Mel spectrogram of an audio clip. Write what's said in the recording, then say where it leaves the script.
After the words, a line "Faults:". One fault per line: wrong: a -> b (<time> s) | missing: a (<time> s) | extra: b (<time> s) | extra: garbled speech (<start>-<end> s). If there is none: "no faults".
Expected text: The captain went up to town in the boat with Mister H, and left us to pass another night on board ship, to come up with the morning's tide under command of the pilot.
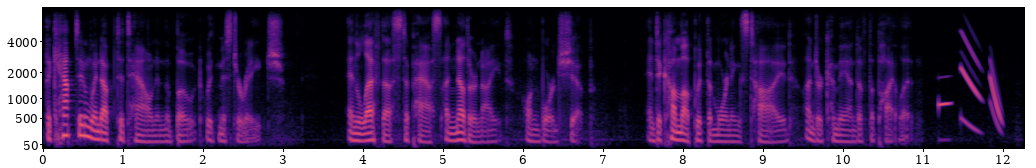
The captain went up to town in the boat with Mister H, and left us to pass another night on board ship, and to come up with the morning's tide under command of the pilot.
Faults:
extra: and (7.6 s)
